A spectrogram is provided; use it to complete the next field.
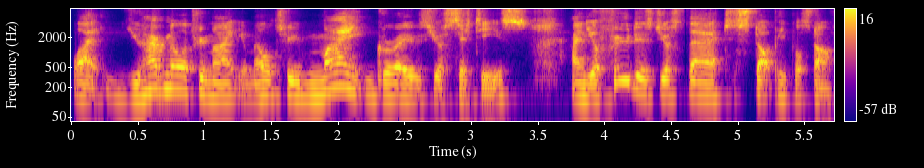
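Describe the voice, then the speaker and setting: Somewhat breathy, a man talks at a fairly quick pace. His medium pitch shows ordinary pitch variation. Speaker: podcast panelist. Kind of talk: casual chat.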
